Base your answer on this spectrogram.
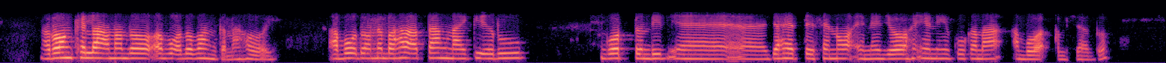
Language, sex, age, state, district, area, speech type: Santali, female, 30-45, West Bengal, Uttar Dinajpur, rural, conversation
